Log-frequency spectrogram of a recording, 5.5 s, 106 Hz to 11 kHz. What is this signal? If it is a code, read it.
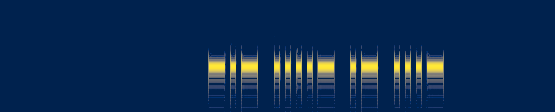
Morse code, heard as a keyed tone, about 23 wpm, 700 Hz. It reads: K4AV
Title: USA Call Signs - 4 Characters - Repeated 3x - 22wpm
